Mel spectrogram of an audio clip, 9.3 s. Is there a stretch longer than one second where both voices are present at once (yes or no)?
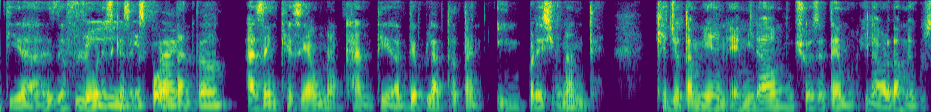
yes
